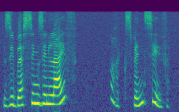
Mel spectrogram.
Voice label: chat; maeve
